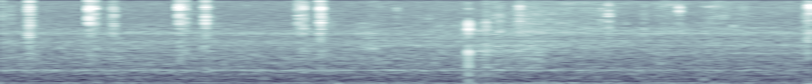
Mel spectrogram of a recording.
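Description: Near silence with a few faint, scattered clicks at the computer, the clearest about two and a half seconds in, over a faint steady hum.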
